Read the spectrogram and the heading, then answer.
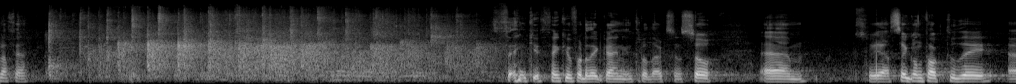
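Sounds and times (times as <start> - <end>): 
speech: 0.0 - 0.5, 5.0 - 10.1
audience applause: 0.5 - 5.5.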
